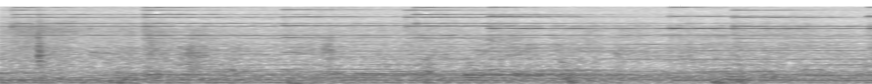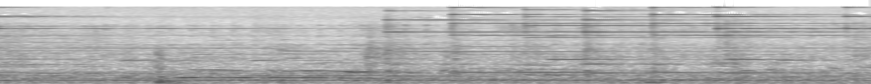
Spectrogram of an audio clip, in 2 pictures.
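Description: Bell-like chimes and a tinkling tune from the clocks and musical ornaments of a clock shop, with faint ticking. The high ringing notes grow denser in the last couple of seconds.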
